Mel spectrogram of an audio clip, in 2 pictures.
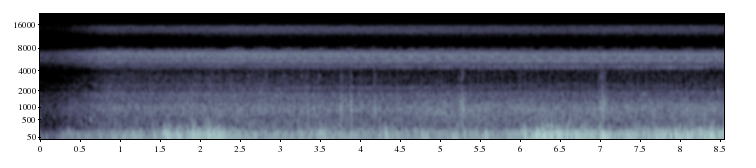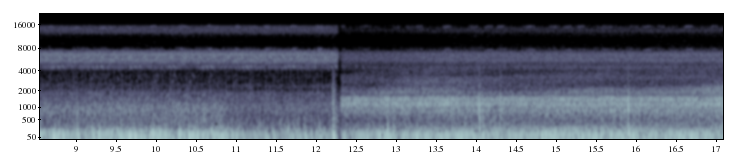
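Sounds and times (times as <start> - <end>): insects chirring in grass: 0.0 - 12.4
wind buffeting microphone: 0.3 - 17.0.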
